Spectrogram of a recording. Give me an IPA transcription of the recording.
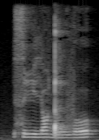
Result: s iː j ɒ ŋ͡ǃ uː v o

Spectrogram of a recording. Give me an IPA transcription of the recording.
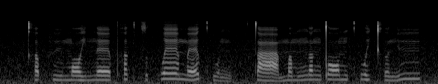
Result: kʰ ɐ˨ p̚ f yː˨ m ɔː˨ j n̪ ɛː˨ pʰ ɐ˧ k̚ t͡s ʊ˨ k̚ w ɛː˧ m ɛː˨˥ kʷʰ ɐ˨˩ ŋ | t̪ aː˨˩ m ɐ˨ m ŋ ɐ˧ ŋ t̪ ɔː˧ m kʷʰ ɐ˧ j kʰ ɵ˨ n yː˥

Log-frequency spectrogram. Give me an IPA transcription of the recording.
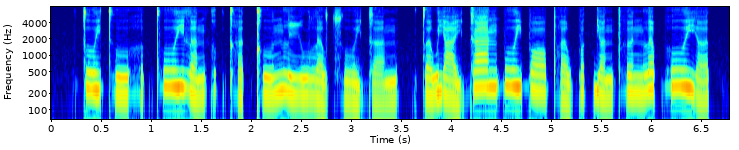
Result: t̪ uː˧ j t̪ʰ uː˨ h ʊ˧ k̚ pʰ uː˥ j l ɐ˨˥ n k ʊ˥ k̚ t̪ʰ ɐ˨˥ t̚ kʰ uː˨˥ n l iː˨ w l ɐ˨˩ w t͡sʰ uː˨˩ j k ɐ˨˧ n | t̪ ɐ˨˥ w j aː˨˩ j k aː˥ ŋ p uː˥ j p ɔː˧ pʰ ɐ˨˩ w p ɐ˥ k̚ j ɐ˨˧ n pʰ ɵ˧ n l ɐ˥ p̚ h uː˥ j ɐ˨˥ t̚

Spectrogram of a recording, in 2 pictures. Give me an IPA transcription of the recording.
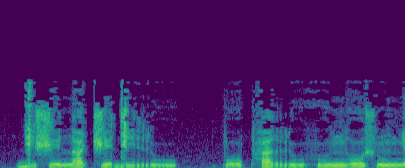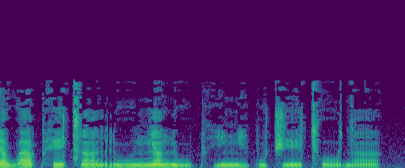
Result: ɡ i˦ ʃ e˨ n a˦ t͡ʃ e˦˨ d i˦ r u˨ | p oː˨ pʰ a˦˨ r uː˨ h uː˦ ɲ oː˦ ʃ ũ˨ ɲ a˦ w a˦˨ pʰ e˦ t͡s ã˦˨ r uː˦ ɲ ã˦ n uː˨ pʰ i˨ ɲ i˦˨ p u˦ t͡ʃ eː˨ tʰ oː˨ d ã˨

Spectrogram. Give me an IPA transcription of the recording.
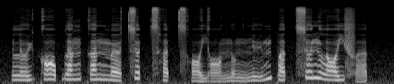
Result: l ɵ˨˧ ɥ k ɔː˧ p̚ l ɐ˧ ŋ k ɐ˧ n m œː˨ t͡s ɵ˥ t̚ t͡sʰ ɐ˨˥ t̚ t͡sʰ ɔː˨˩ j ɔː˨˩ n̪ ʊ˨ ŋ n̪ yː˨˥ m p ɐ˨˥ k̚ s ɵ˥ n l ɔː˧ j f ɐ˨˥ k̚

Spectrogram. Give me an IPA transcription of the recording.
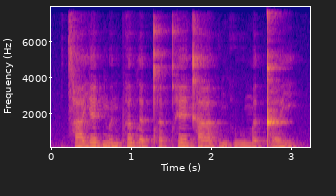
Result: t͡sʰ aː˨˥ j ɛː˥ k̚ m ɵ˨˧ n pʰ ɐ˥ w l ɐ˨ t̚ pʰ ɐ˨˥ k̚ pʰ ɛː˥ kʰ aː˨˥ kʷ ɪ˨˩ ŋ h uː˨ m ɐ˨˥ t̚ kʰ ɐ˨˥ j

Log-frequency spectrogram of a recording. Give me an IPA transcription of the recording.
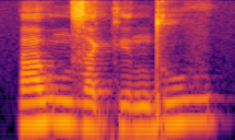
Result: a w n z a kʲ ɔ n d u v

